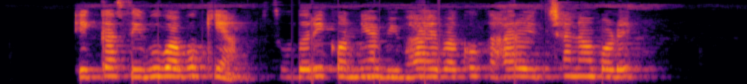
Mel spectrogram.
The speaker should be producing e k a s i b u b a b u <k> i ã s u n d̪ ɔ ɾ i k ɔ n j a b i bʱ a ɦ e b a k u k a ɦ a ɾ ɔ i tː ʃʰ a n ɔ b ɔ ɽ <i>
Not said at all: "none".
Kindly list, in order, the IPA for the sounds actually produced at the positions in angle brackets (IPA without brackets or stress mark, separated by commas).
k, e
